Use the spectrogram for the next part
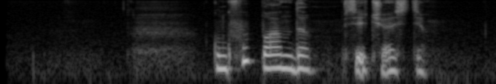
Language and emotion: Russian, sad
